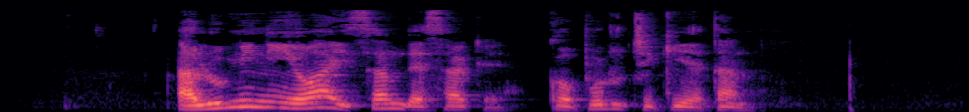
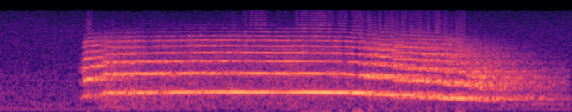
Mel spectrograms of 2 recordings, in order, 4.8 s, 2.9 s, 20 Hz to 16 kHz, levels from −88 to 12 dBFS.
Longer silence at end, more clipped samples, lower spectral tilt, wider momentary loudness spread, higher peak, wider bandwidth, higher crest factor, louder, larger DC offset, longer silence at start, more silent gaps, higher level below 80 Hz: first, 1.1 s vs 0 s; neither; first, -5.5 dB/octave vs -2 dB/octave; first, 13 LU vs 6 LU; about the same, -2 dBFS vs -2 dBFS; about the same, 11.5 kHz vs 11 kHz; first, 24 dB vs 8 dB; second, -25 LUFS vs -10 LUFS; neither; first, 0.9 s vs 0.4 s; neither; second, -74 dBFS vs -48 dBFS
